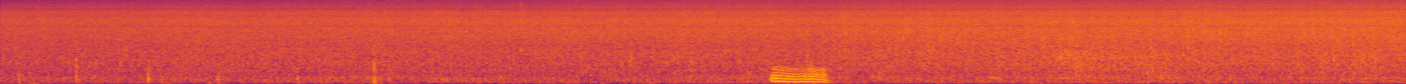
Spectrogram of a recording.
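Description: A straight-drop waterfall rushing steadily, growing slightly louder. About eight seconds in, a person lets out a short "oh".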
